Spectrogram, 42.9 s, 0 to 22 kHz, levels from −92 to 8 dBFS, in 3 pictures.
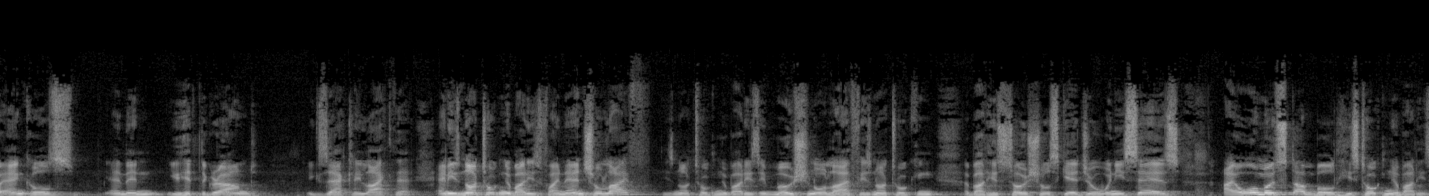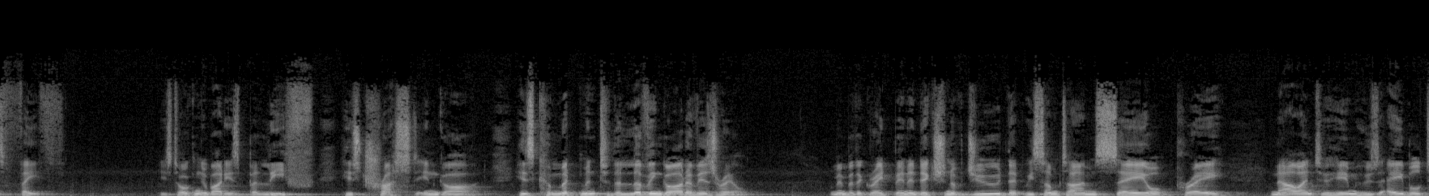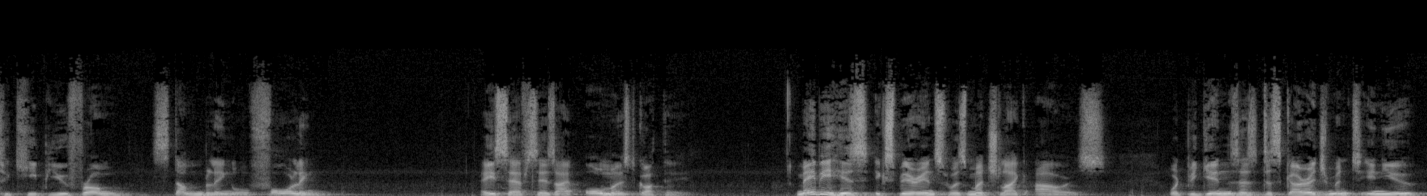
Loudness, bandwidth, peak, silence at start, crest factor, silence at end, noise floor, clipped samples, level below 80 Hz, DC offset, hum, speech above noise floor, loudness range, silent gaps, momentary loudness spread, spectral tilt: -24 LUFS; 13.5 kHz; -4 dBFS; 0 s; 22 dB; 0 s; -62 dBFS; under 0.1%; -64 dBFS; under 0.1%; none; 38 dB; 7 LU; none; 11 LU; -4.5 dB/octave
